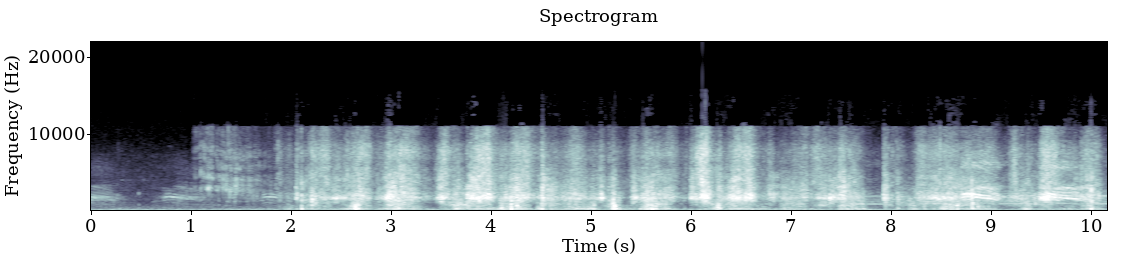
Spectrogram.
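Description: Hand mixing crumbly feeder groundbait in a plastic bucket: a close, continuous gritty rustling and scraping of the crumbs, which grows louder about two seconds in.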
